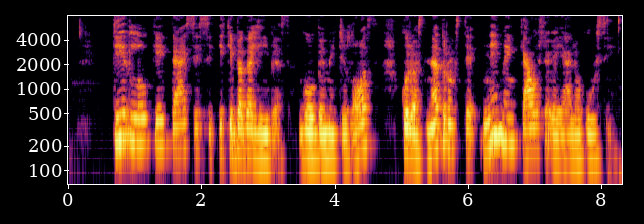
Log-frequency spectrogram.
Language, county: Lithuanian, Tauragė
